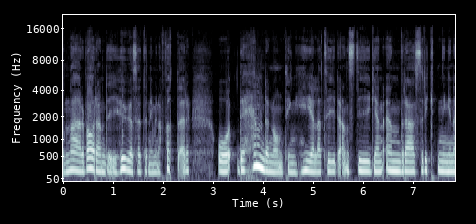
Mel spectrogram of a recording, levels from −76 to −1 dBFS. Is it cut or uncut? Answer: uncut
